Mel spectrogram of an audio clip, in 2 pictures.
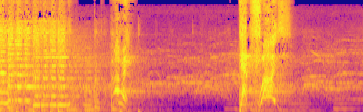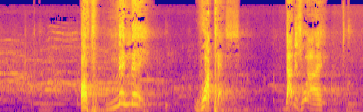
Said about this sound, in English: Come on, scream! Hallelujah!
